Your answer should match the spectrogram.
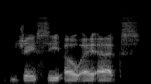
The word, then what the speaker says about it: Jacokes: much on everything as at jcoax um which is how you say my last name um but twitter and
